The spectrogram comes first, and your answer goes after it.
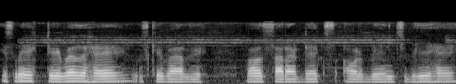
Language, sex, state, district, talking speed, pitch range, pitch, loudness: Hindi, male, Bihar, Muzaffarpur, 170 wpm, 125-135 Hz, 130 Hz, -16 LUFS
